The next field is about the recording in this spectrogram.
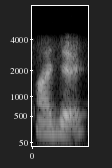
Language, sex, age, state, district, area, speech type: Nepali, female, 18-30, West Bengal, Kalimpong, rural, conversation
